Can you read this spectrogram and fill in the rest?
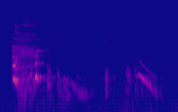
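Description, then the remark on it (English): A person clears their throat several times in quick succession before singing a song, a rough, raspy burst followed by two shorter, softer hacking scrapes, with no talking. “I just have to clear my throat.”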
